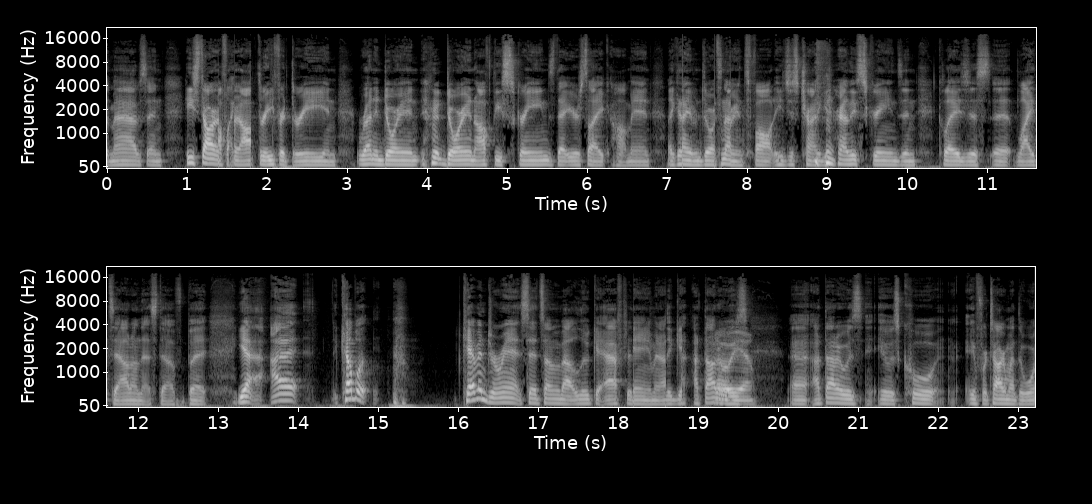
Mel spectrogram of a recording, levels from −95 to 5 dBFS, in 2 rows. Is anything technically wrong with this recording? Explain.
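Yes, there are three spots where chunks play out of order, each built from 200 ms pieces. At 1.4 to 1.8 s, between "and he" and "three for three and", one chunk turns up one slot late. At 7.2 to 7.8 s, after "like oh man like", and at 18.2 to 18.8 s, just before "I thought oh it", a chunk lands two slots late. Nothing's missing, but the shuffle makes each moment sound jumbled.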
